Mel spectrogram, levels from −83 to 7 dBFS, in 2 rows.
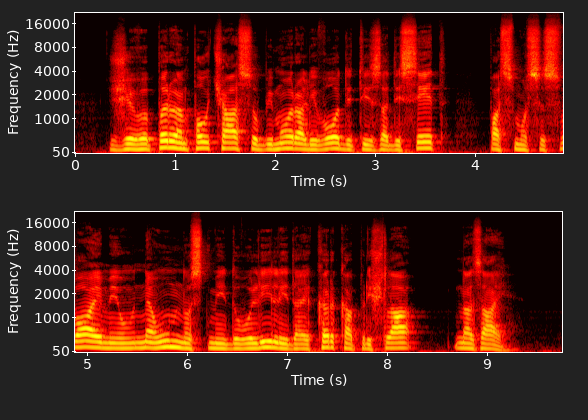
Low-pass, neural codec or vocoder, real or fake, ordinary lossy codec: none; none; real; none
